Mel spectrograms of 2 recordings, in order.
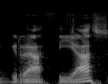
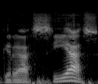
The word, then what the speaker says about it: gracias: There's a key difference in how gracias is pronounced in European Spanish versus Latin American Spanish.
